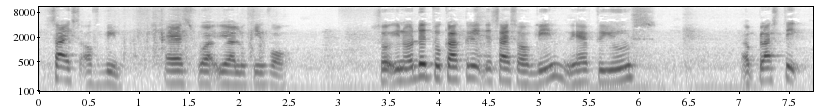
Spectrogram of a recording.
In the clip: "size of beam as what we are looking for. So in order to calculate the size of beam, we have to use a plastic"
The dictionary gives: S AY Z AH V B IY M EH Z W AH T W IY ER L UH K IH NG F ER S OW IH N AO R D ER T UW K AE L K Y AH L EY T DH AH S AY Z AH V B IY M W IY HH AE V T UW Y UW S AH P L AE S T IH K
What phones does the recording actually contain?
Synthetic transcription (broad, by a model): S AY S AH F B IY M EH S W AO T W IY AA L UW K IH NG F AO S OW IH N AO D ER T UW K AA L K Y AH L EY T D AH S AY S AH F B IY M W IY HH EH F T UW Y UW S AH P L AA S T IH K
